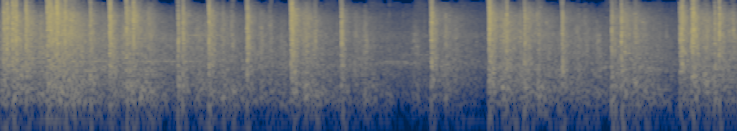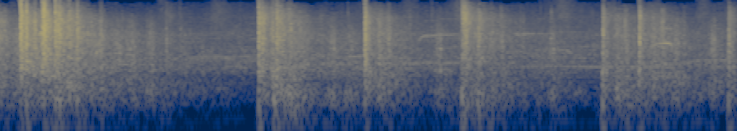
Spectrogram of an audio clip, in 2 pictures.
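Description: Firecrackers exploding in quick, irregular volleys of sharp bangs, the charges packed into the burning Böögg effigy. They are densest at first and thin out and get quieter toward the end.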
